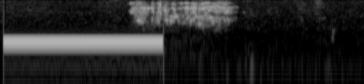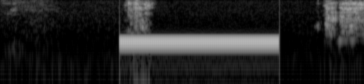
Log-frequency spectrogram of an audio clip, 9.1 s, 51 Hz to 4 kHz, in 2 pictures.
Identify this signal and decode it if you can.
Ringback tone (North America), 440 + 480 Hz.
